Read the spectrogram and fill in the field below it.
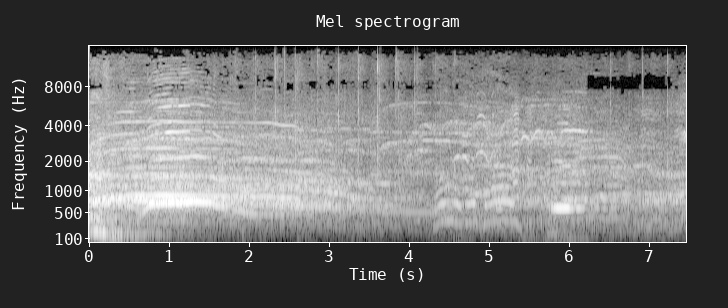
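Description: Electric guitars ring out loudly through a large echoing hall.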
